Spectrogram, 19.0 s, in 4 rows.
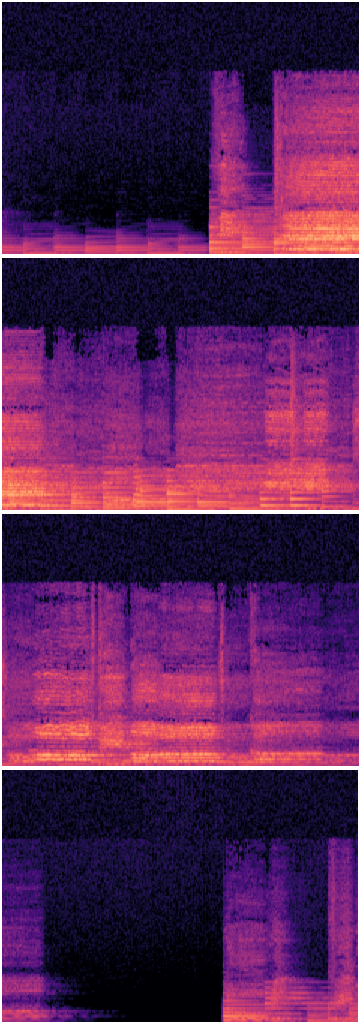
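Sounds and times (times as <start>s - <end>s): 
piano: 0.0s - 14.8s, 17.2s - 19.0s
person singing art song: 2.8s - 14.8s.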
